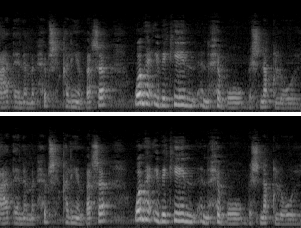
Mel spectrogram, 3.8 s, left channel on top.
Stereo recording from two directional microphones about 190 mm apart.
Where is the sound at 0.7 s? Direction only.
50° right (ahead or behind).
